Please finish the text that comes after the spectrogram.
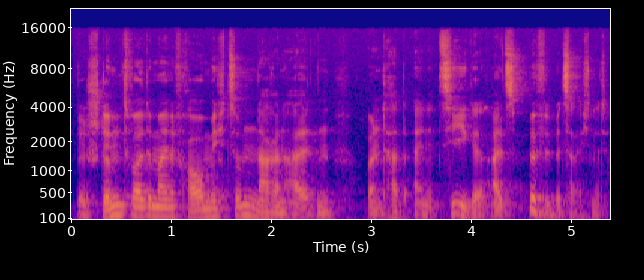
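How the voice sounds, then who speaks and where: Man doing a gullible old farmer, slow-witted. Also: on the low side, lively intonation, darkish tone, roomy sound. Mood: puzzled. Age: older. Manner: hesitant, puzzled musing.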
